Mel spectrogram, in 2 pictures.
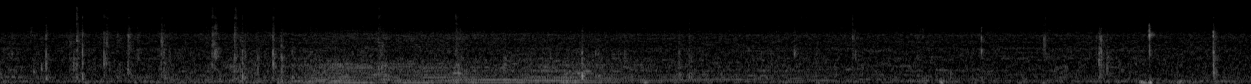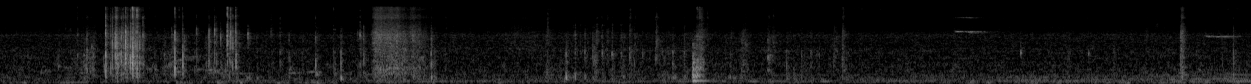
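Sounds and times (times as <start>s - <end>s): crackly eating sounds: 0.0s - 21.9s, 22.5s - 25.0s
crackling bursts: 13.2s - 17.1s.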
